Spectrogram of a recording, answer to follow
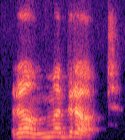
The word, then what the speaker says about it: Rømmegrøt: There's a variety of ways of pronouncing that, or that people do pronounce that, but I just learned from Rachel that it's Rømmegrøt. So we have kind of a combination of ways of saying that.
